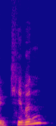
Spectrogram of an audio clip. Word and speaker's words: Kibben: kibben and uh,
